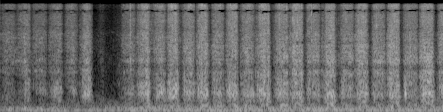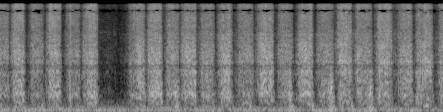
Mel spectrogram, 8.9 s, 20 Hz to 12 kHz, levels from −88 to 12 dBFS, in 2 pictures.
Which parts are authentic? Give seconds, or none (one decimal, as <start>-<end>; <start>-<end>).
0.9-8.9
